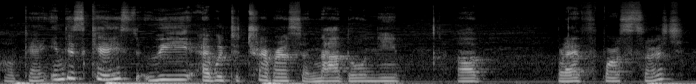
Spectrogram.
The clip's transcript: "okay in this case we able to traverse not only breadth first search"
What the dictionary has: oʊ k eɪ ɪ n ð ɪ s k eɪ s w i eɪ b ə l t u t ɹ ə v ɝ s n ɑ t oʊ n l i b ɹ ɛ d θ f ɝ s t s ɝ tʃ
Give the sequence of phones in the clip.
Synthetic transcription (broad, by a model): oʊ k eɪ ɪ n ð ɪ s k eɪ s w i eɪ b ə l t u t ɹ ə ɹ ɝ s n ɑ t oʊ n i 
